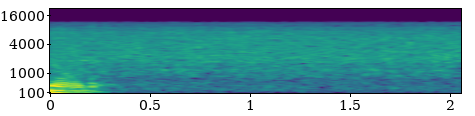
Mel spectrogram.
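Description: Steady, even rush of flowing water: a continuous hiss with no distinct drips or splashes.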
